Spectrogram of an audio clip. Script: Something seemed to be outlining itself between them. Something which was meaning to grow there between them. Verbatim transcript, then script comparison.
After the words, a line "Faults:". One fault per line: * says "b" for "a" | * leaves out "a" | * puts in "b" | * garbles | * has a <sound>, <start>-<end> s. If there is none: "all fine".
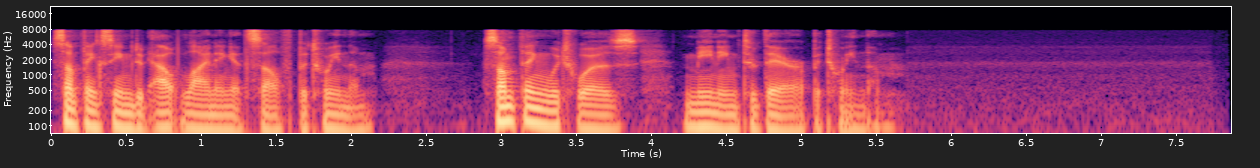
Something seemed to outlining itself between them. Something which was meaning to there between them.
Faults:
* leaves out "be"
* leaves out "grow"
